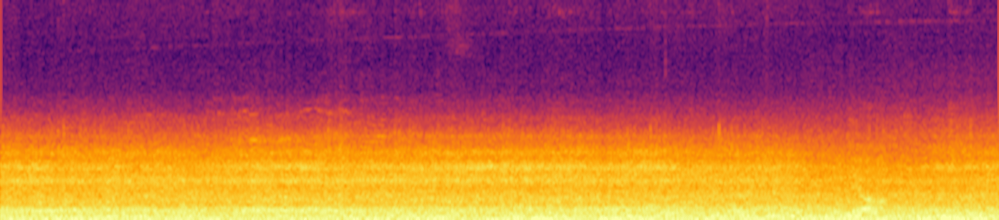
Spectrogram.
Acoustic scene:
subway train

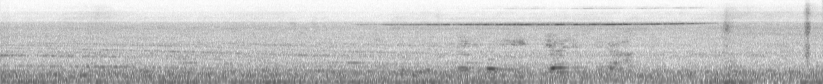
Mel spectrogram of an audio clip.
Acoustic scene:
subway train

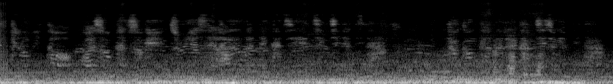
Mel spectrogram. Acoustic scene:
car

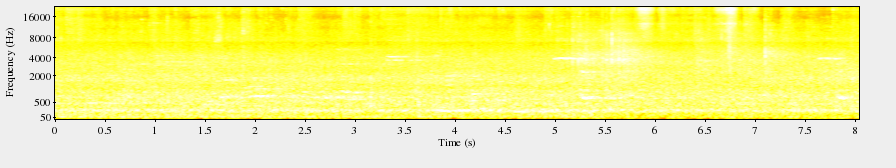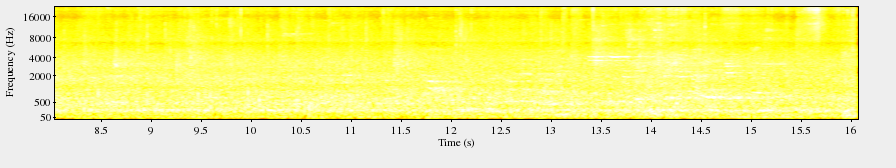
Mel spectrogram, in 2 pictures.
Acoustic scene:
subway station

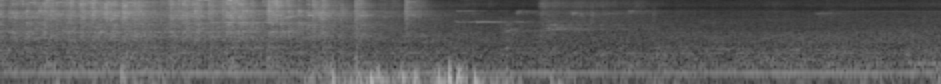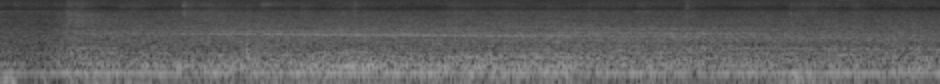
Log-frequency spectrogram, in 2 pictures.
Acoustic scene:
subway station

